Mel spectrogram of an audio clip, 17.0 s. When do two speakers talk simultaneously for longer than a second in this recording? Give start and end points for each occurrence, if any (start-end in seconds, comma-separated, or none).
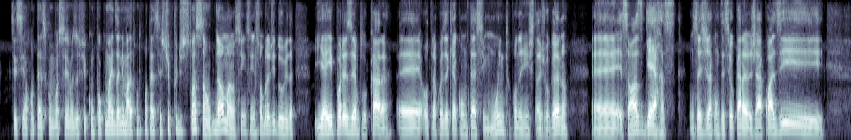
none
